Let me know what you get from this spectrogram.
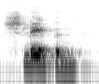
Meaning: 1. to drag, tow 2. to slide 3. inflection of slijpen: plural past indicative 4. inflection of slijpen: plural past subjunctive
- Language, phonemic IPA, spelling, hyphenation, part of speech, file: Dutch, /ˈsleː.pə(n)/, slepen, sle‧pen, verb, Nl-slepen.ogg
